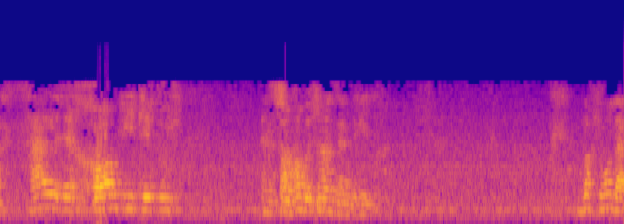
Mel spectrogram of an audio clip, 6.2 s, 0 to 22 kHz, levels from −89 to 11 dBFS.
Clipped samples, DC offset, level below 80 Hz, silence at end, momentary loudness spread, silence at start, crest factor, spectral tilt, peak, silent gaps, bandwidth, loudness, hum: under 0.1%; under 0.1%; -50 dBFS; 0 s; 21 LU; 0 s; 16 dB; -8 dB/octave; 0 dBFS; none; 5.8 kHz; -15 LUFS; none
